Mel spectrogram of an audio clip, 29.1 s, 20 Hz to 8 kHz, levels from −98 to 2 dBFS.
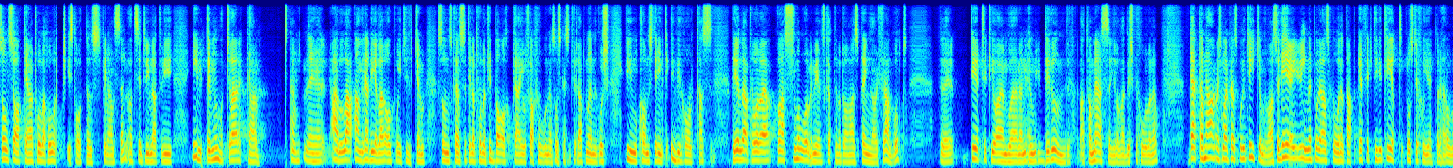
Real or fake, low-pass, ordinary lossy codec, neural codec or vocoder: fake; 7.2 kHz; none; codec, 16 kHz, 0.5 kbps, FreqCodec, larger model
